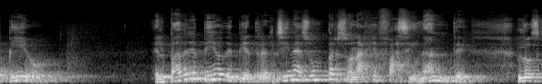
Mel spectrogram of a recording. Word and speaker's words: Pietrelcina: del Padre Pío de pietr El China eso se escribe pietrelcina con c si no conoces la historia del Padre Pío de pietrelcina se escribe y se pronuncia pietr el China si no conoces esa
